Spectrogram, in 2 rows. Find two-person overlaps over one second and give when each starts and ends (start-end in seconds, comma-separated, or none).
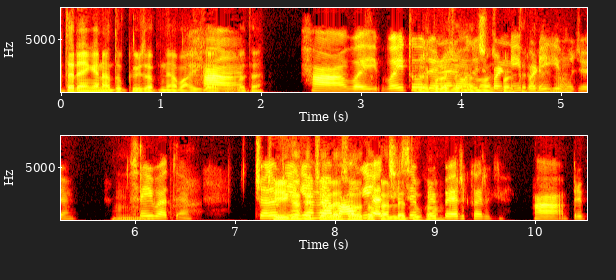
3.5-5.0, 7.3-9.1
